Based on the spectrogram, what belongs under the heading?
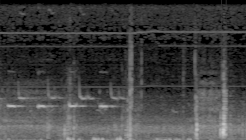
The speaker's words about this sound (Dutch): Dus je hoort de vogels.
